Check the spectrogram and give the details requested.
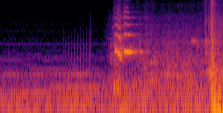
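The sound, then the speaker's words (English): A door between train carriages creaks open with a short, strained squeal as a conductor enters, followed moments later by a sharp thud, all over a constant low rumble of the moving train. “A door creaked open, startling me.”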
